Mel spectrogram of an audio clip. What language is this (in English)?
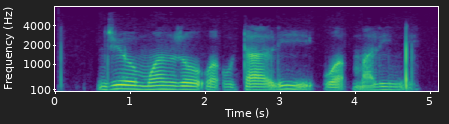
Swahili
